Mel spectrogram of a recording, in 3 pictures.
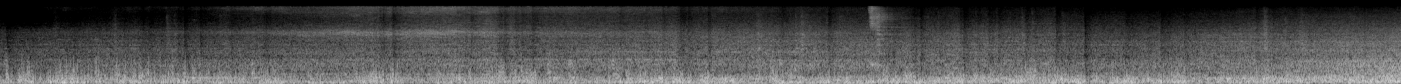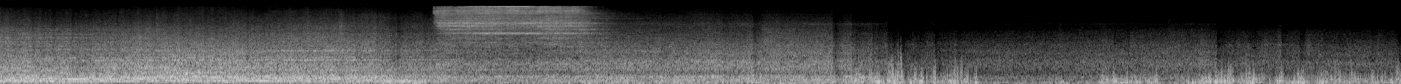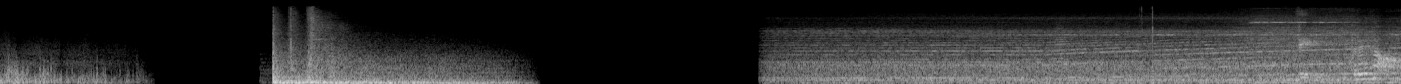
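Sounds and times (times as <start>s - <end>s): train rumbling on rails: 0.0s - 29.5s, 35.6s - 42.0s
high wheel squeal: 18.4s - 20.1s, 35.7s - 42.0s.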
